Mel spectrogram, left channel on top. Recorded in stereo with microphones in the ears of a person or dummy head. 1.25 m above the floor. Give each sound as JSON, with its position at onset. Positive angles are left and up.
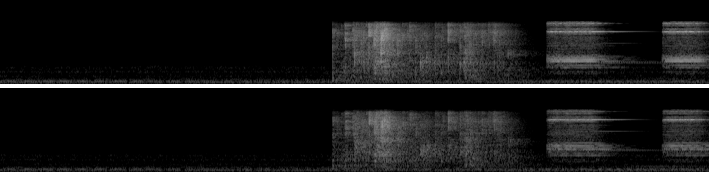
{"t": 3.3, "sound": "crumpling", "side_deg": 40, "distance_m": 0.7}
{"t": 5.5, "sound": "a doorbell", "side_deg": 20, "distance_m": 0.8}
